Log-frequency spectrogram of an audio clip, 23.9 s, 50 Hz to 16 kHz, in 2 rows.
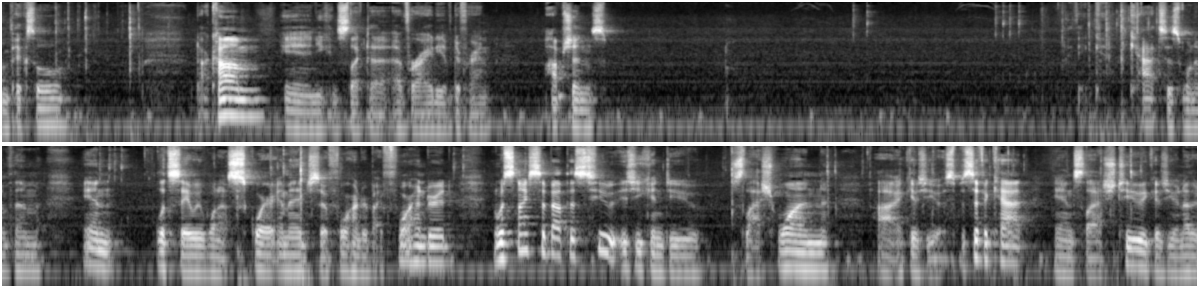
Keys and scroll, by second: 0.6 Return, 10.7 Return, 14.2 Return, 19.5 Return, 20.5 super+l, 21.1 Right, 21.4 Left.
